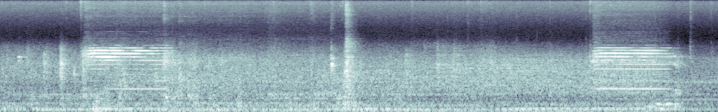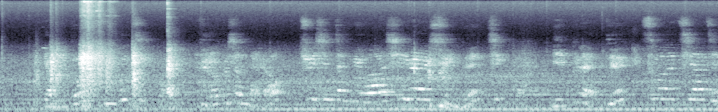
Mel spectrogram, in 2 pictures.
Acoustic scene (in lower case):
bus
